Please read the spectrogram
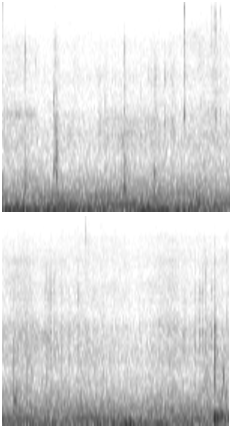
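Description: Bow-mounted electric trolling motor humming steadily on spot-lock, holding the boat against the current, dropping out briefly about halfway through. A low rumble runs underneath, with a few faint clicks.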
